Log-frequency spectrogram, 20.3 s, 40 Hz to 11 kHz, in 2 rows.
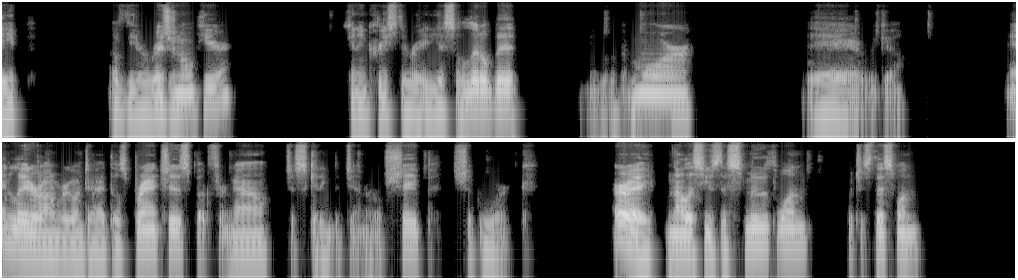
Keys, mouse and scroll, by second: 3.2 click, 4.3-8.7 drag, 8.7 middle click, 9.4 click, 9.7-12.4 shift+middle drag, 12.4 click, 13.2-14.3 middle drag, 14.3 click, 15.2-18.1 middle drag, 18.1-20.2 drag.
